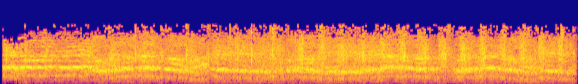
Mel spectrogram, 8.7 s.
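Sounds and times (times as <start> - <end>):
football crowd chanting: 0.0 - 8.6.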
